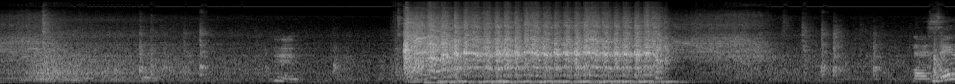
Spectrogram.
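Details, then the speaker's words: Nissan 350Z with replacement engine just installed, first start attempt: starter spins the engine at a brisk steady rhythm about two and a half seconds but it never fires; crank no start, owner suspects no fuel. "it's getting um plenty of crank yeah you're not getting fuel"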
